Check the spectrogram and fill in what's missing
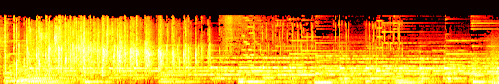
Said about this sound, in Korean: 박수로 본격적인 강연 부탁드리겠습니다.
